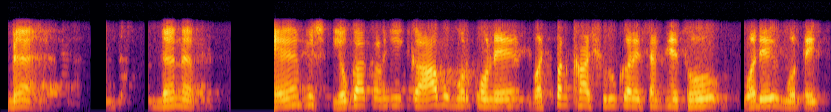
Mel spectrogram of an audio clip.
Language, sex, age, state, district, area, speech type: Sindhi, male, 60+, Rajasthan, Ajmer, rural, conversation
